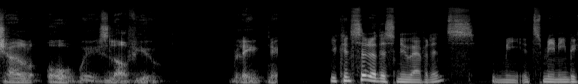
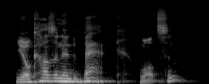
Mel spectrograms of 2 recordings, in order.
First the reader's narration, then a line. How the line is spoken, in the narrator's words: Holmes says cheerfully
